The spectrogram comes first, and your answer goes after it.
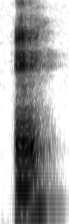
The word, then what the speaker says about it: et: After the conjunction et, which means and, have a look, et, et une. We never pronounce the T at the end.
